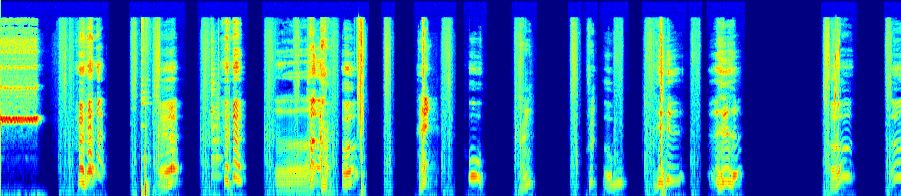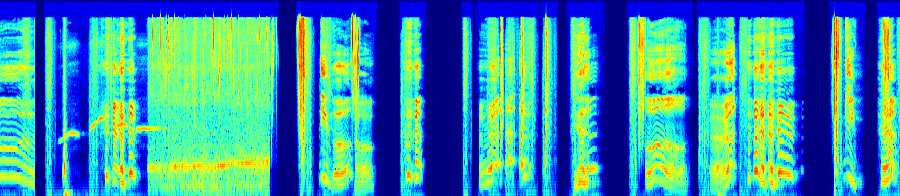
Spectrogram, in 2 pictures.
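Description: A young woman speaks and exclaims with animation.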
